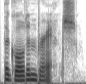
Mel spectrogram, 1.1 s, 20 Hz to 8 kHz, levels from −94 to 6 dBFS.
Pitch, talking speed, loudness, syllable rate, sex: 165 Hz, 165 wpm, -18 LUFS, 4.7 syllables/s, female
